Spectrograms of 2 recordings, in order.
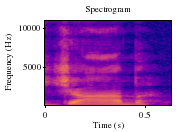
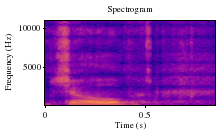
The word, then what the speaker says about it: Job: It's written the same way as Job, but we pronounce it Job.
